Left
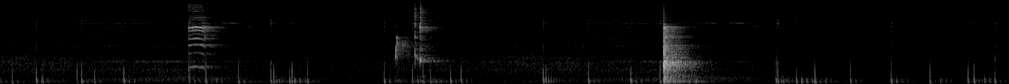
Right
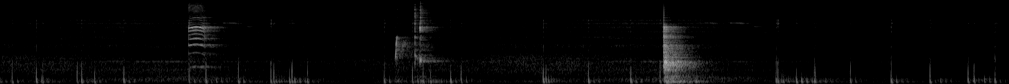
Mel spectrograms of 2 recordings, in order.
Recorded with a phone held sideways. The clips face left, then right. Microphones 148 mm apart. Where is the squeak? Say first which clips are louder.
Left 2 dB; 50° left (ahead or behind), 1.6 m.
